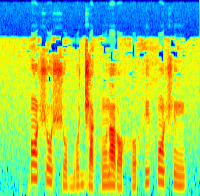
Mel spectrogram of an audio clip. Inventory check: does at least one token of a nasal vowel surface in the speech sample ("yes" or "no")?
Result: yes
